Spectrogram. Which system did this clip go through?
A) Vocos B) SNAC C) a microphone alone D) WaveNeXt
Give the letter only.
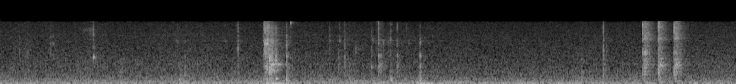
C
